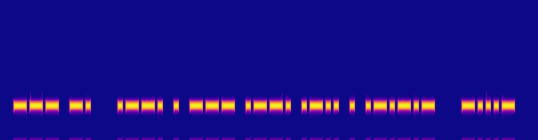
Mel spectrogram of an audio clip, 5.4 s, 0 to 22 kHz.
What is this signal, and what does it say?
Morse code, heard as a keyed tone, about 30 wpm, 1000 Hz. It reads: ON PEOPLE. <BT>
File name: qotdfiles / 30wpm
